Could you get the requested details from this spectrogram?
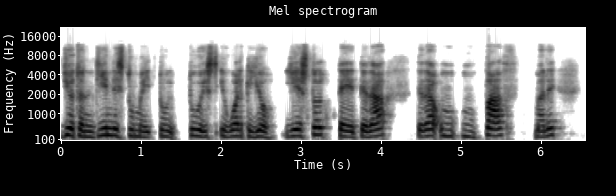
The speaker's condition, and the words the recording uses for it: Aphasia. No puedo hablar bien, ¿vale?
